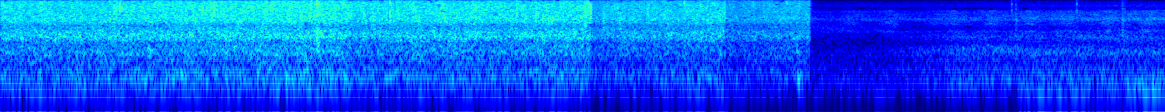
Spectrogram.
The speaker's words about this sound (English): Very rainy out.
